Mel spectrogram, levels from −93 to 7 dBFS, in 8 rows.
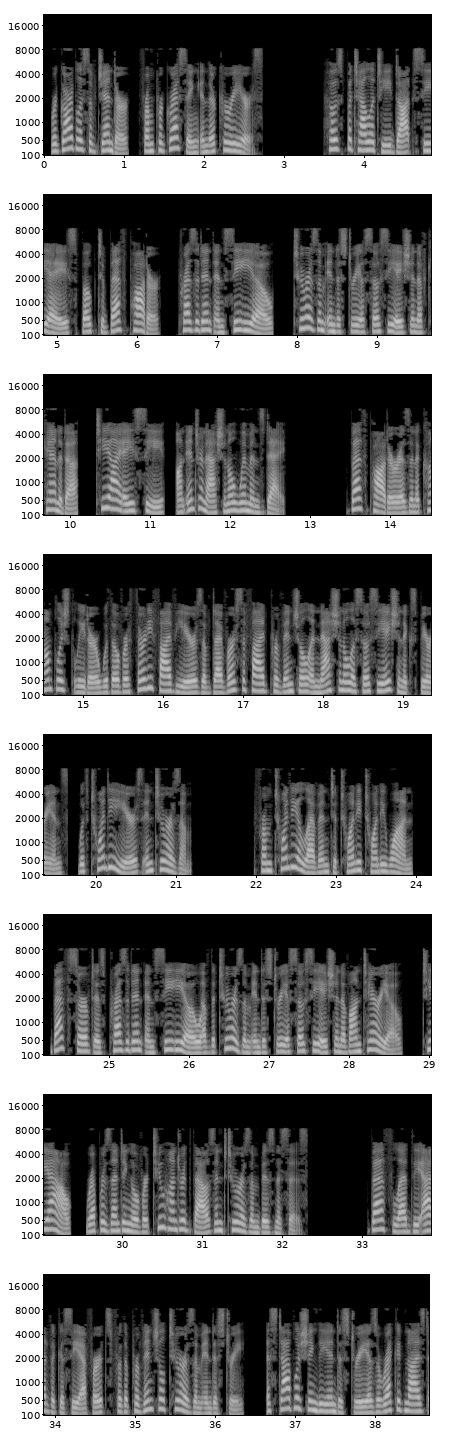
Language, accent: English, American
